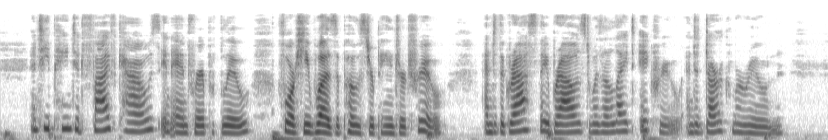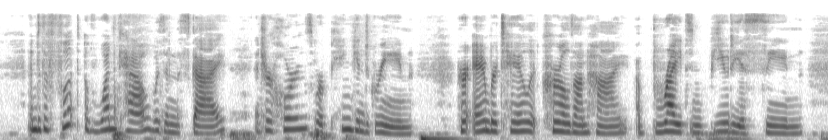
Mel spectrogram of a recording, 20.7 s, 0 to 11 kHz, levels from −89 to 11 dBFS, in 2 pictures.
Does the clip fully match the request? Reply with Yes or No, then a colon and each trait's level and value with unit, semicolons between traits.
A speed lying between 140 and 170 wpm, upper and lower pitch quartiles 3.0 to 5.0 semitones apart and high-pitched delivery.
Yes: average, 165 wpm; average, 4.0 semitones; high, 195 Hz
